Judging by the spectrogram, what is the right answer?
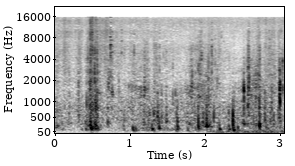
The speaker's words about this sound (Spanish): Todo está en orden. Los caballos pastan tranquilos,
